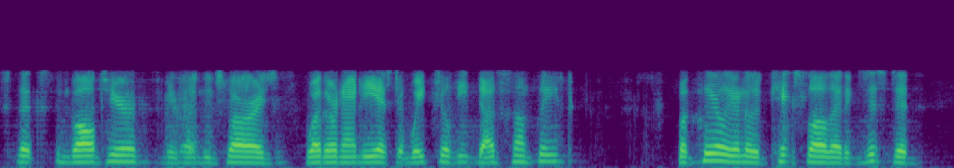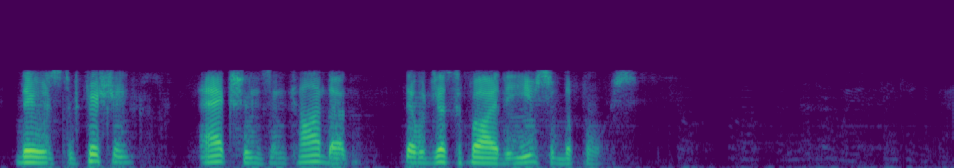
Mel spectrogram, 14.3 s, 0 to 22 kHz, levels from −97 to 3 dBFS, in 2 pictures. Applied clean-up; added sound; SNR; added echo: neural separator model SepFormer WHAMR!.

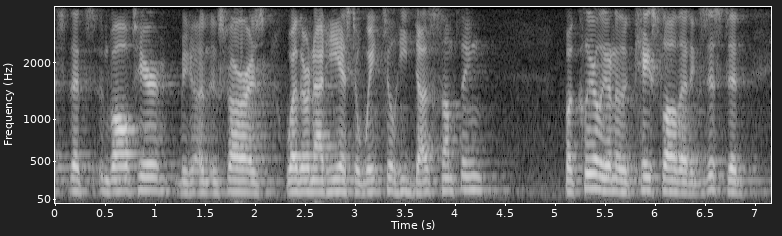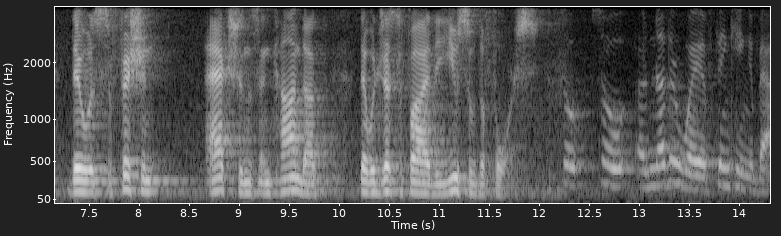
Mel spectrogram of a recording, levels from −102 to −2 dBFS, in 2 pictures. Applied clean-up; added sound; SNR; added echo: none; none; none; none.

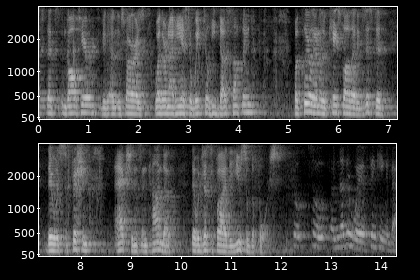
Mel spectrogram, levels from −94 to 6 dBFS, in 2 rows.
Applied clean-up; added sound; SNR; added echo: neural separator model SepFormer DNS4.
